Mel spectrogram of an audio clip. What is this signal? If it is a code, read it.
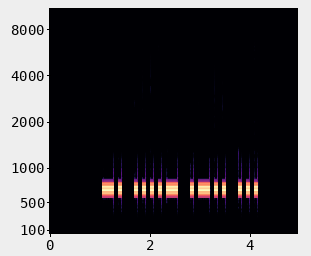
Morse code, heard as a keyed tone, about 15 wpm, 700 Hz. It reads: N4LS
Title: USA Call Signs - 4 Characters - Repeated 3x - 15wpm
